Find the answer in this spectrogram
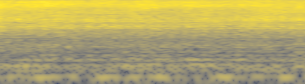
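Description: Jackfruit curry sizzling steadily in a kadhai over a gas flame: an even, continuous hiss.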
